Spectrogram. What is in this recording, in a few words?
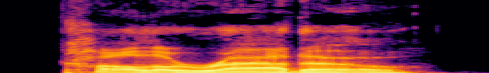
"Colorado", English pronunciation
